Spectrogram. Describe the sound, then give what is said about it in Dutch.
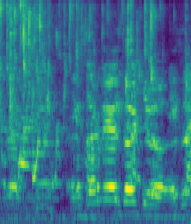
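Running water trickles and splashes steadily throughout, with a voice murmuring alongside. “Echt een heel mooi geluid dit hoor. Ja, water.”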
